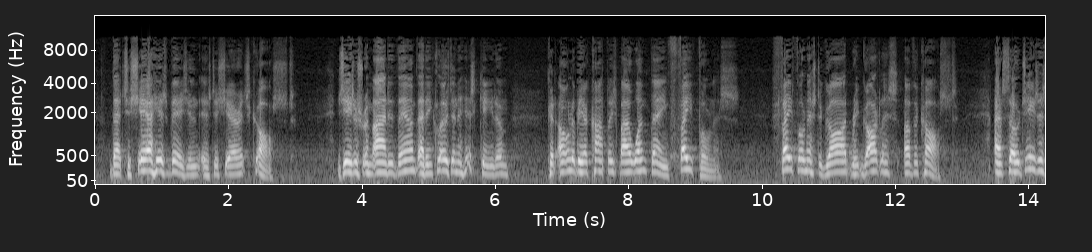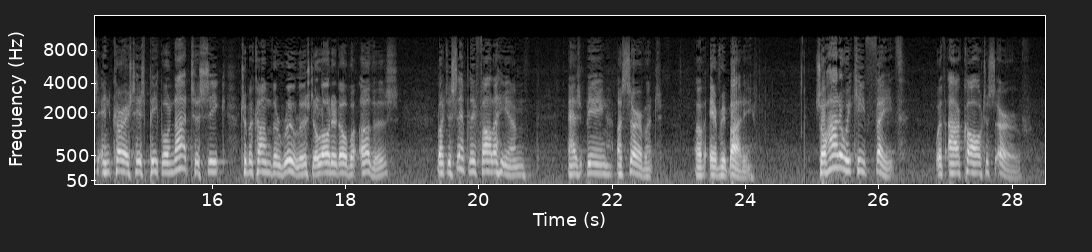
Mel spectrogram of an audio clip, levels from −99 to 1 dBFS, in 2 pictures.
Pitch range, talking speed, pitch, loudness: 155-195 Hz, 155 wpm, 180 Hz, -22 LUFS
